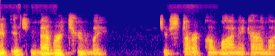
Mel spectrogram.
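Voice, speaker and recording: With a very deep, low pitch and fairly even intonation, a man speaks in a dry, close sound with no echo. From central Canada. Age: 50s. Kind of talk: interview. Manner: halting, many repetitions and fillers.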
